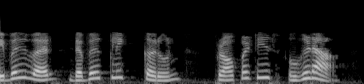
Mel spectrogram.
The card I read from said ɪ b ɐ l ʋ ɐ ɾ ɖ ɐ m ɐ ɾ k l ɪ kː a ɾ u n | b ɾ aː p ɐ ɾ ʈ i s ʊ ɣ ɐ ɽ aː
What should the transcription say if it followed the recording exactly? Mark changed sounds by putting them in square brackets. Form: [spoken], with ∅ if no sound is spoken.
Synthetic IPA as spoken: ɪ b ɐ l ʋ ɐ ɾ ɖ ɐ [b] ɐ [l] k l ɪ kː [ɐ] ɾ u n | [p] ɾ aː p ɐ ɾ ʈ i s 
